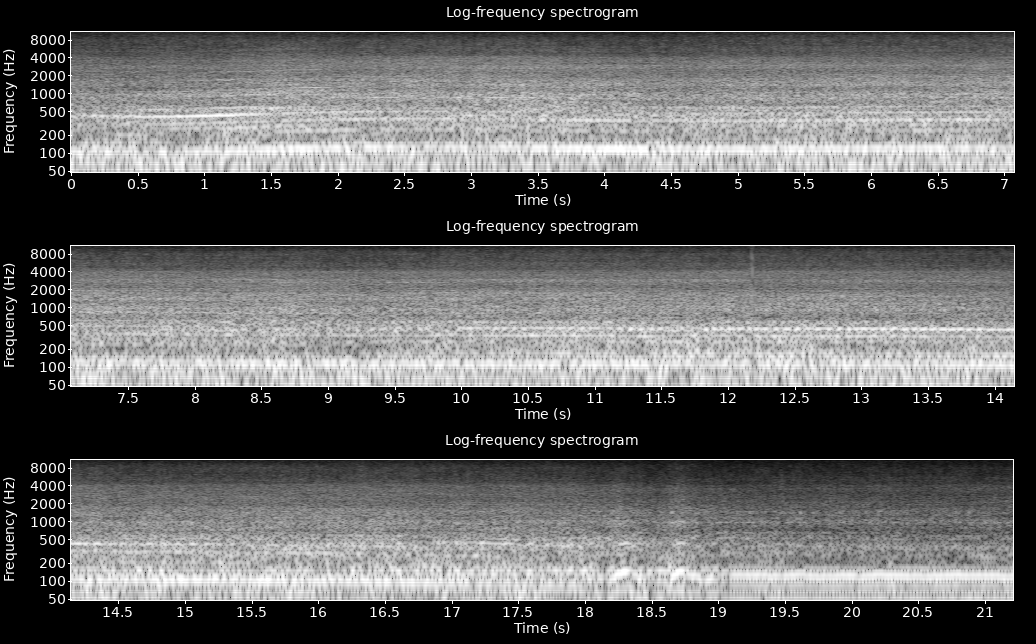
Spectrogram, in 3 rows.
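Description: Honda CB1000R's inline-four engine running while the bike is ridden, with wind and road hiss over it; the engine note wavers gently up and down. About 19 seconds in, the hiss drops away and a steadier low engine note is left.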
